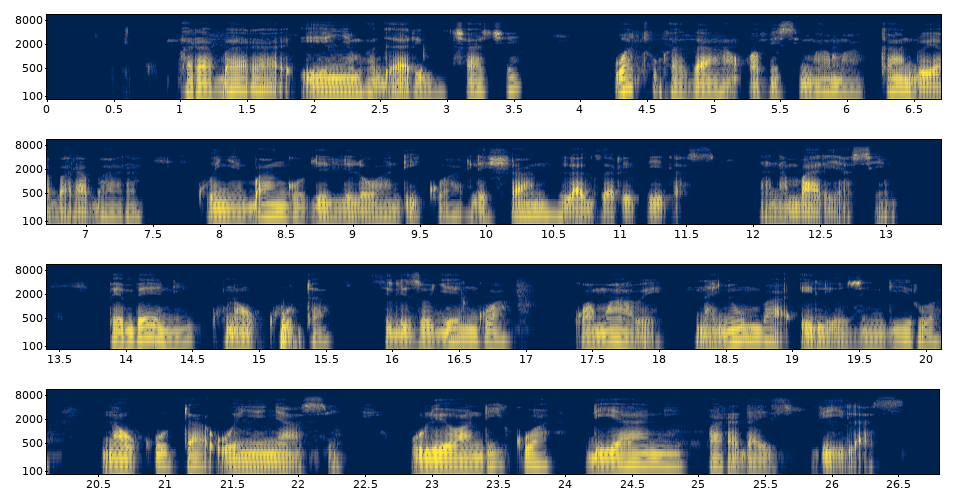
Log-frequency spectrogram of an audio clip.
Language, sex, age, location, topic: Swahili, male, 18-24, Mombasa, government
